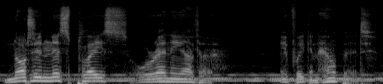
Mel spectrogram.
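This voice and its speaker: A man's voice: mid-range voice, expressive, moderate pace, over loud music, voice pushed up, natural voice. Narrator acting out a grave, kindly captive warrior, male. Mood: reassuring. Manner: grave, reassuring. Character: captured warrior, grave, kindly, guilt-ridden man. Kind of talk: dramatic audiobook character voice.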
